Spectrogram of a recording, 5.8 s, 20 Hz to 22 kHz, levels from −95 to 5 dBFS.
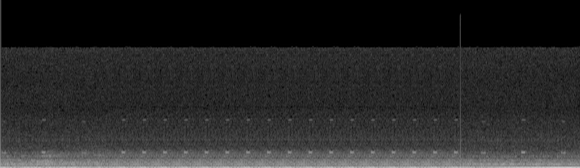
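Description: From 1.26 s to 4.60 s the audio falls into a broken-record loop: one 208 ms fragment repeats exactly 16 times, likely a stalled stream. Unlike echo, nothing decays or overlaps, and the missing audio never returns.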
